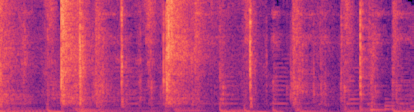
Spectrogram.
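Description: Rapid clacking of a laptop keyboard being typed on hard, many quick key clicks over background music.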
